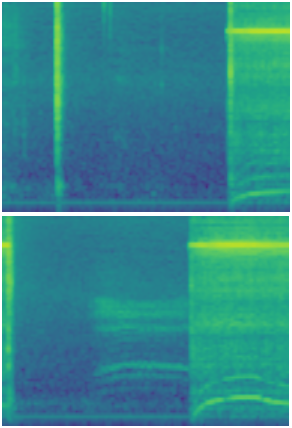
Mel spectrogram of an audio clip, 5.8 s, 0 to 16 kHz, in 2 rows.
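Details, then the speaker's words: 2017 Ryobi R18PD7 brushless drill at low trigger setting: short strained bursts with wavering whine before abruptly stopping, needing trigger release to reset, gearbox sounds strained; drill cutting out intermittently. "No, see, it's only done it once that time. And sometimes I can do it 2, 3, 4 times in a row."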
